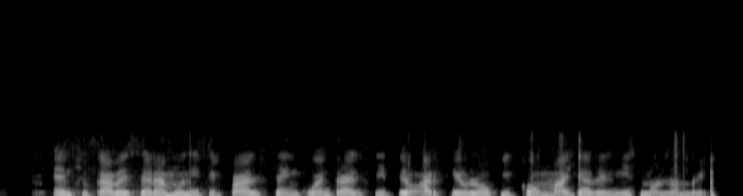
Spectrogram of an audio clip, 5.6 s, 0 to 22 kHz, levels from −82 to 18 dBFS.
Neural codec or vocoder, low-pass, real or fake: codec, 16 kHz, 2 kbps, FunCodec, trained on Chinese and English, 25 frames a second; 7.2 kHz; fake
